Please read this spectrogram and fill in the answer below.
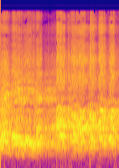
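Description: An electronic, synthetic-sounding singing voice holding wavering notes without pause. It sounds thin and tinny, with no bass at all.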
